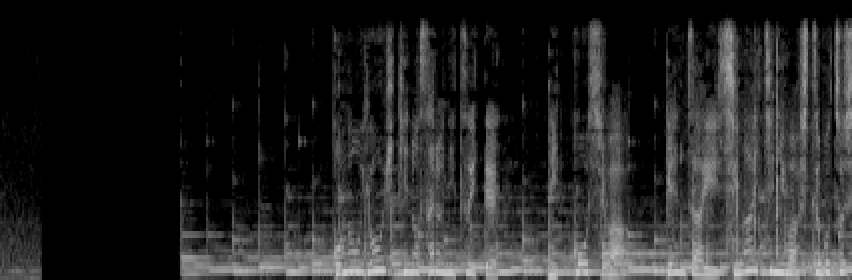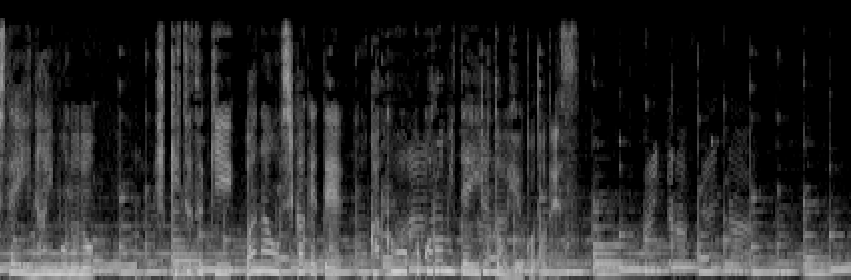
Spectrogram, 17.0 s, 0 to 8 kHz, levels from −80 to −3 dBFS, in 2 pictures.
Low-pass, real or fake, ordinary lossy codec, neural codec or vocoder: 7.2 kHz; real; none; none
